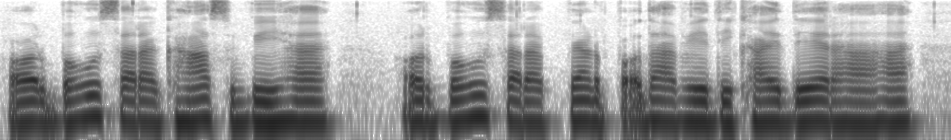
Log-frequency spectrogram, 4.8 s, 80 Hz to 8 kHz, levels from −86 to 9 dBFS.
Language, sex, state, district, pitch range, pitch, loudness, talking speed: Hindi, male, Jharkhand, Palamu, 145-150 Hz, 145 Hz, -14 LUFS, 200 wpm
